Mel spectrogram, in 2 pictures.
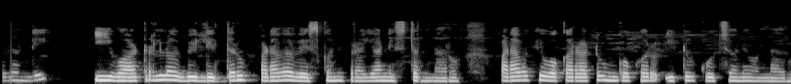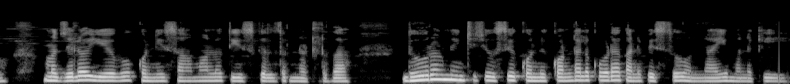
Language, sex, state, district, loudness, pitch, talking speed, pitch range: Telugu, female, Andhra Pradesh, Visakhapatnam, -15 LUFS, 175 Hz, 105 wpm, 165-185 Hz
